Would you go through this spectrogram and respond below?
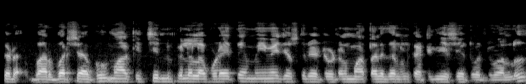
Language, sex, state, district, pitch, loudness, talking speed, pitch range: Telugu, male, Andhra Pradesh, Anantapur, 130 Hz, -16 LUFS, 170 wpm, 125-135 Hz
